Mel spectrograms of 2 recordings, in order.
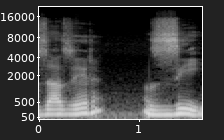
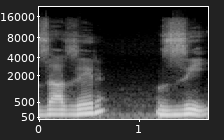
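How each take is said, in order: No difference in how they are said.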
